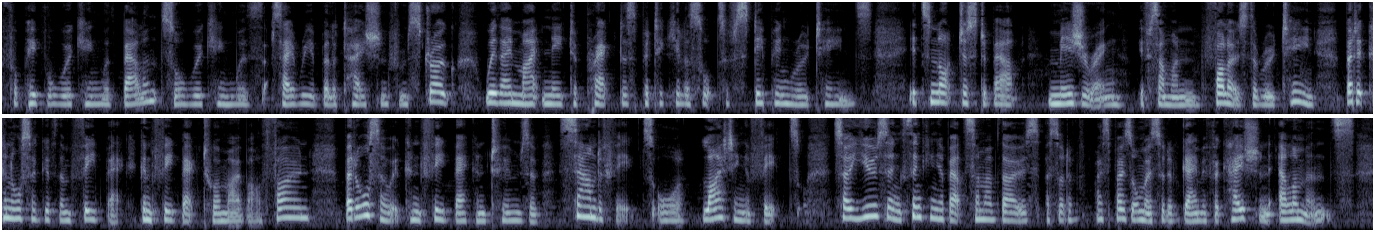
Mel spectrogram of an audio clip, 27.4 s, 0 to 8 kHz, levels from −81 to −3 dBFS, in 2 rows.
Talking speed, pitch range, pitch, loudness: 170 wpm, 175-205 Hz, 185 Hz, -30 LUFS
